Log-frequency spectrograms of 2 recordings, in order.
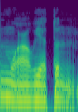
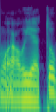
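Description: First: The word ends with an added n sound. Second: The word ends on a vowel without n. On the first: The speaker calls it wrong. "bukan Muawiyatun" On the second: The speaker calls it right. "cara bacanya Muawiyatu"

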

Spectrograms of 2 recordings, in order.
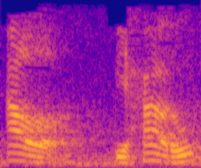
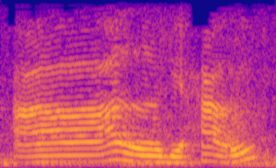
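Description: First: The first vowel of 'al' is short. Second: The first vowel of 'al' is long. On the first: It is a plain statement: the seas. "yang asalnya pendek al-biharu itu hanya alif lam" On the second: It asks a question: are they the seas? "Kalau panjang"

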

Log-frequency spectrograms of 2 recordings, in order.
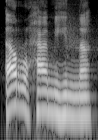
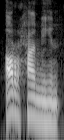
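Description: First: The opening hamza is light, not emphatic. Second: The opening hamza is heavy and emphatic. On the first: The speaker calls it right. "أرحى من همزة مرققة إلى راء مفخمة" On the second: The speaker calls it wrong. "ولا نقول أبدا أرحمهن"

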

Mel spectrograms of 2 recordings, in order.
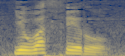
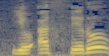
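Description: First: A w sound replaces the glottal stop. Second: A glottal stop is kept after the first syllable. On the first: "mengganti hamzah dengan huruf yang mencocoki harokat sebelumnya" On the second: "Boleh dibaca menetapkan hamzah"

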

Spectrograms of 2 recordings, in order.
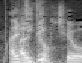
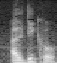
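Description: First: The name ends with a 'sio' sound. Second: The name ends with a 'ko' sound. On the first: The speaker calls it wrong. "lese es anscheinend nie richtig" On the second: The speaker calls it right. "Ne, Aldico"

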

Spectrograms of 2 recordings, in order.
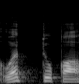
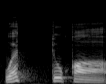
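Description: First: The L sound merges into a doubled T sound. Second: The same.

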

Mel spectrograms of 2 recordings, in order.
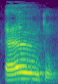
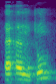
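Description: First: The second glottal stop is softened. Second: The second glottal stop is fully pronounced. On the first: The speaker calls it right. "فهي حرف غير معروف" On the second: The speaker calls it wrong. "لا أقول أنتم"

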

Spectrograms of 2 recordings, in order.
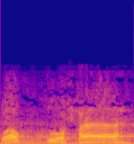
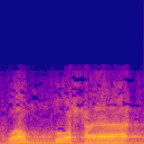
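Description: First: The final vowel simply fades out with the breath. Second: The final vowel ends in a glottal stop. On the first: The speaker calls it right. "لابد من انتهائها بانتهاء الهواء، والضحى وليس" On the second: The speaker calls it wrong. "البعض يهمز هذا الحرف فيقول والضحى، أوقفت الصوت في مخرج الهمزة"

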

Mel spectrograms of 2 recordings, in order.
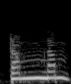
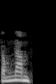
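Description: First: Both syllables are stressed equally strongly. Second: One syllable is stressed more than the other. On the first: The speaker calls it right. "cái trăm năm là nhấn hai cái đều nhau" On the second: The speaker calls it wrong. "không có chuyện nhấn một mẹ một mẹ, không ai đọc trăm năm"

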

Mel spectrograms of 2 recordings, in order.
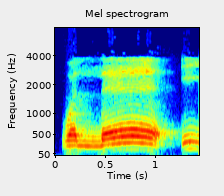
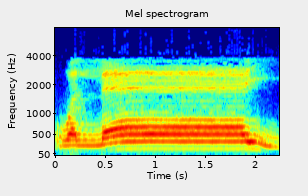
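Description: First: A glottal stop with an i vowel follows the a. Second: A plain y sound without a stop follows the a. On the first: "صارت همزة مكسورة" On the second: "بإبدال الهمزة المكسورة ياء ساكنة. هكذا"

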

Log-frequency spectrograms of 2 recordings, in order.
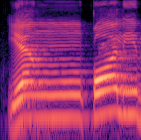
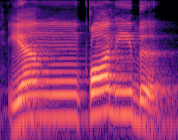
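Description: First: It flows on with only a weak echo. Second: It stops on the b with a strong echo. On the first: "لم أدع لهذا الصدى الذي تولد من القلقلة أن ينتشر" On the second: "لكن لما وقفت تجلى صدى الحرف بدرجة أعلى"

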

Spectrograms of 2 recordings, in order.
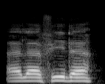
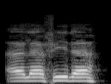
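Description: Both takes have the same delivery.

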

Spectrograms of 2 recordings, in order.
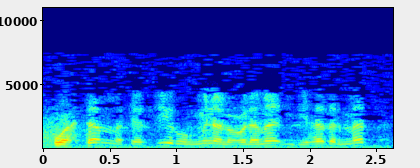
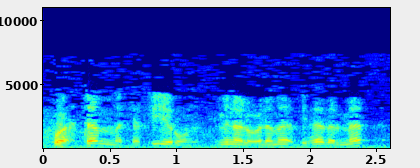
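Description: No difference in how they are said.

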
